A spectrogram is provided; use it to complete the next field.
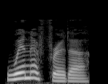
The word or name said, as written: Winifreda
